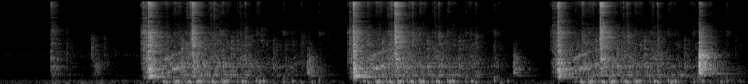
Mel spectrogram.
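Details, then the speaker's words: Honda GX390 engine generator that sat for about a year: three recoil pulls, each a brief chuffing turnover that never fires; no-start suspected to be a carburetor needing cleaning. "this generator has been sitting for a year or so and i was i was uh testing the generator for this this year and it doesn't uh want to start"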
